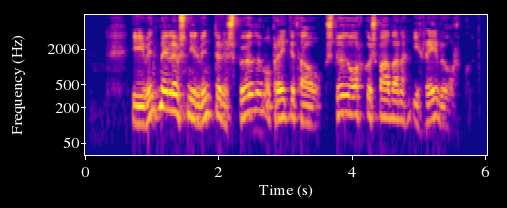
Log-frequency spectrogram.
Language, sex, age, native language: Icelandic, male, 40-49, Icelandic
